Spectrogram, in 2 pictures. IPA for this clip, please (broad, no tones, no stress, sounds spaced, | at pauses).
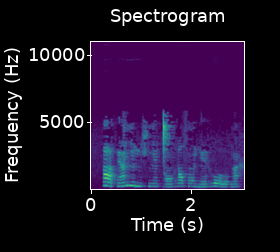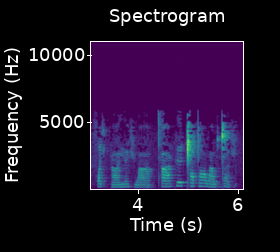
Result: a pʲ ã ɲ ĩ mʲ ʊ ç ɲ ẽ ǀ ɔ̃ ɦ e sˤ õ bʲ ẽ ɦ o l ʊ ɡ ã x sˤ e ç k ã j ẽ ç w ã | cʰ ã k e ǁ ɪ tˤ ĩ w ã w ǀ ɔ̃ ç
